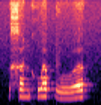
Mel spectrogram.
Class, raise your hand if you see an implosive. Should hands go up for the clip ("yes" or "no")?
no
